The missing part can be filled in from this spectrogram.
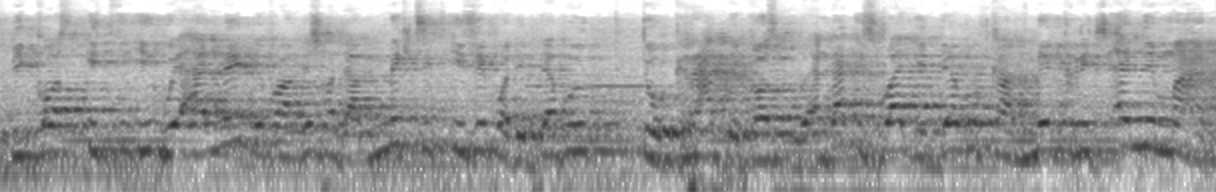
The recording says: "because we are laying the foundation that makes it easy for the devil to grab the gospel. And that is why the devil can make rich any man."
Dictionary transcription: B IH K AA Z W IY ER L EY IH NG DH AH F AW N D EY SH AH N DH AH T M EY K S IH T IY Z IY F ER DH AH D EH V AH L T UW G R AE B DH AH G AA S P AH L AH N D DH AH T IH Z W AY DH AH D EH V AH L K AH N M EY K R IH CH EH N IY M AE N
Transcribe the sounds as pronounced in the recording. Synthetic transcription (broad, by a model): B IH K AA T W IY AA L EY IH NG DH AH F AW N D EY SH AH N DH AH T M EY K S IH T IY Z IY F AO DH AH D EH V AH L T UW G R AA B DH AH G AA S P AH L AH N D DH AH T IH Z W AY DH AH D EH V AH L K AH N M EY K R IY CH EH N IY M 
